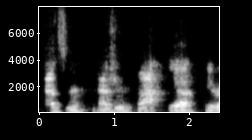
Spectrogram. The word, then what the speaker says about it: Azure: Azure. Ah. Yeah, you're right. The pronunciation is A.ZHR.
